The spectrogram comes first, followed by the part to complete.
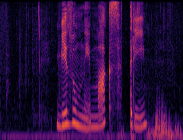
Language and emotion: Russian, neutral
